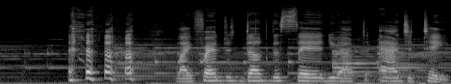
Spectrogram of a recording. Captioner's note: laughs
